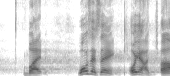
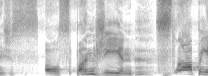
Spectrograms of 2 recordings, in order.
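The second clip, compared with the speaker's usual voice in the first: drawn-out, queasy relish of each word; slow comic disgust; disgusted description; 4 dB quieter, much slower than usual. Acted. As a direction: stretch the words slowly in revulsion. Describing revolting childhood pancake.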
